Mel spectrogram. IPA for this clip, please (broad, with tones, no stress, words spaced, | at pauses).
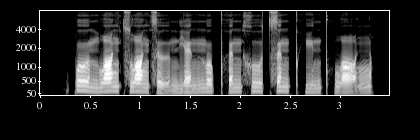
po˥˩ʊ̯n̪wɑ˥ŋ t͡swɑ˥˩ŋsɹ̩˨˩ n̪jɛ˧˥nn̪o˧ʊ̯pʰə˥n xu˥˧ t͡sə˥˩npʰi˧˥npʰwɑ̰˨˩˦ŋ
